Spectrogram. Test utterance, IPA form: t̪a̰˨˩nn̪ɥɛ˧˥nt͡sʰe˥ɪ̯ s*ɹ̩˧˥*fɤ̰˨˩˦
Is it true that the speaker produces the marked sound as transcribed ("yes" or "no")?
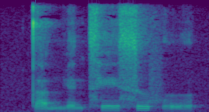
no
